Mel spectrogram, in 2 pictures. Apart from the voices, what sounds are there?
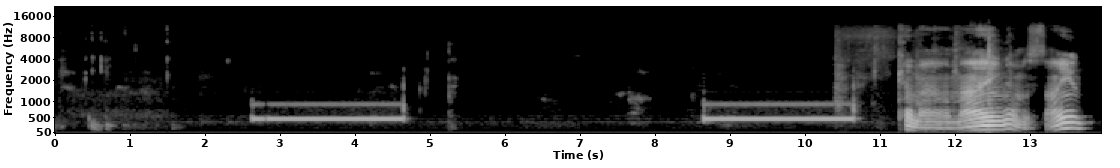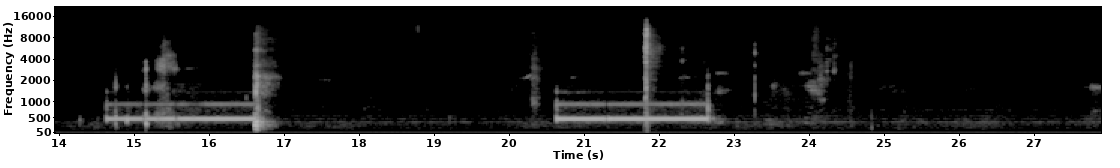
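telephone call ringing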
